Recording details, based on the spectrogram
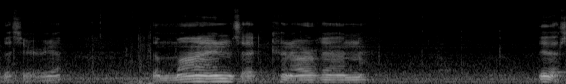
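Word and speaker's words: Caernarfon: money out of this area the mines at carnarvon that's how you pronounce it the mines wouldn't be too bad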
